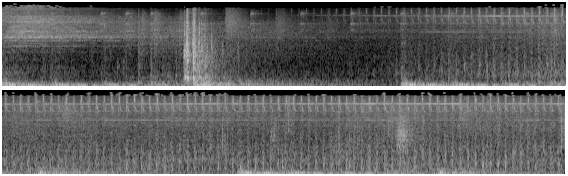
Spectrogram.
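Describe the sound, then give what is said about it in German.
A helicopter's engine and rotor make a steady, fairly loud droning whir that continues throughout without pause. “Sie steigen jetzt in den Heli. Wir fliegen nach Vilnius.”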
